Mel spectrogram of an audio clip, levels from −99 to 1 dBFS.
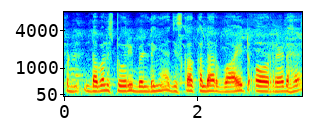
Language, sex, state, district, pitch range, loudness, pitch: Hindi, male, Chandigarh, Chandigarh, 170-190 Hz, -15 LUFS, 180 Hz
